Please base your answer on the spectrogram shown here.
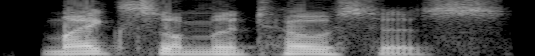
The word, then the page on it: myxomatosis: American English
